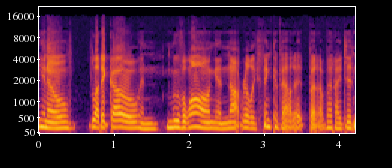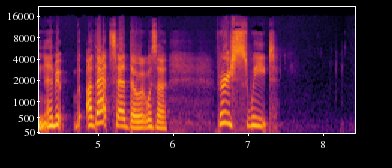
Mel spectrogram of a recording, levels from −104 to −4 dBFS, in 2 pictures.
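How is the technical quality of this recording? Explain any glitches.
The technical quality of this recording is good, and there are no glitches to explain.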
